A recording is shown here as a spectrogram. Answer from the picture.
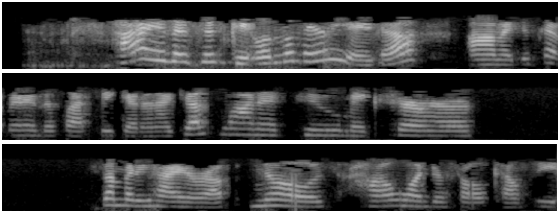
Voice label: Voicemail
